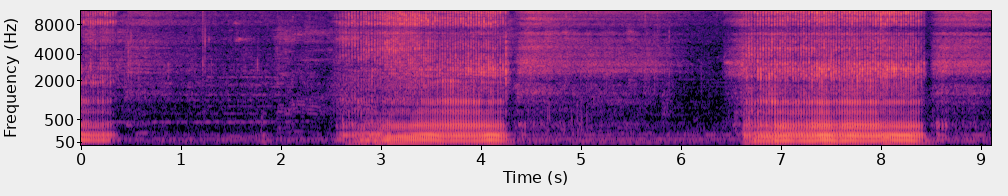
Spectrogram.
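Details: Snoring Alabai bitch, sleeping while nursing puppies six days old after a filling meal; two long throaty low snores roughly four seconds apart, with faint breathing between them in a quiet room.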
